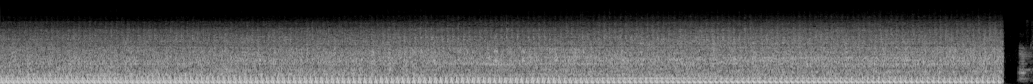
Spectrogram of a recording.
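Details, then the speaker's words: Husqvarna snow blower with Briggs & Stratton Snow Series engine, started cold after its carburetor was replaced: it fires evenly at a steady speed with no misses, surging or hunting; normal running. "the carburetor out on this thing last night and it was running good it's the next morning we're just going to start it up see if all the controls work stuff like that"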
